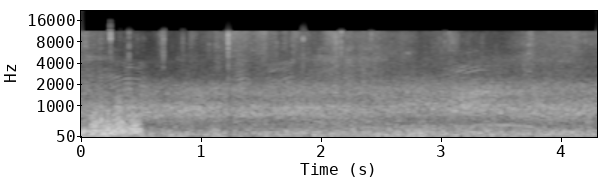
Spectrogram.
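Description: A hand digger working the soil of a dug hole, with a few light knocks and scrapes over steady outdoor noise. A loud low rumble on the microphone fills the first half second.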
